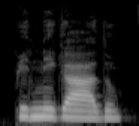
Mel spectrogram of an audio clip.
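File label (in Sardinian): "pinnigadu", female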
